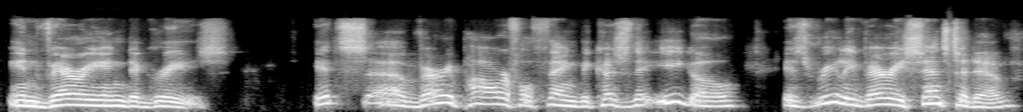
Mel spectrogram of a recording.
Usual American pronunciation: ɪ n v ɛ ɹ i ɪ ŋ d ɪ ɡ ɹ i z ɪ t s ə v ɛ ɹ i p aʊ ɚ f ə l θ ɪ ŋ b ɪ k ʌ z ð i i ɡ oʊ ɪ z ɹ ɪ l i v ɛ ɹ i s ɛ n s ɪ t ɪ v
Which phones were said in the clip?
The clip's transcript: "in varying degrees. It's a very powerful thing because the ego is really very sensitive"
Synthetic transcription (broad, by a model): ɪ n v ɛ ɹ i ɪ ŋ d ɪ ɡ ɹ i z ɪ t s ə v ɛ ɹ i p aʊ ɚ f l θ ɪ ŋ b ɪ k ʌ z ð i i ɡ oʊ ɪ z ɹ ɪ l i v ɛ ɹ i s ɛ n s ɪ t ɪ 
